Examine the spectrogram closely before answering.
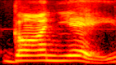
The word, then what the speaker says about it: Gagne: You know, you say my name, Gagne. Like when I leave, you're going to go say, hey, she's gone.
